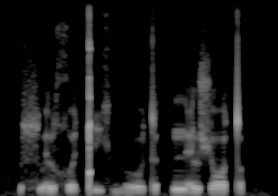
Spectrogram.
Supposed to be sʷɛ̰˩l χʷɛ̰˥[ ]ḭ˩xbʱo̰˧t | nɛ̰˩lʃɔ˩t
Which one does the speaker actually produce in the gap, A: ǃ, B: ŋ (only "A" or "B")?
A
